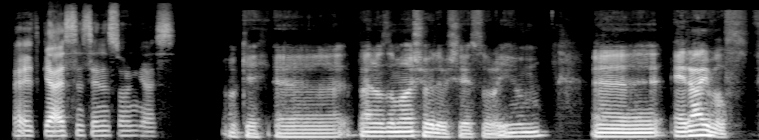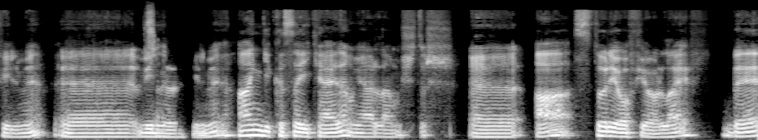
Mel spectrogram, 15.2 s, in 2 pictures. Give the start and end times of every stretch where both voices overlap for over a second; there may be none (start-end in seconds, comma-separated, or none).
none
